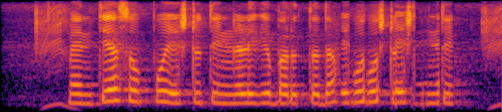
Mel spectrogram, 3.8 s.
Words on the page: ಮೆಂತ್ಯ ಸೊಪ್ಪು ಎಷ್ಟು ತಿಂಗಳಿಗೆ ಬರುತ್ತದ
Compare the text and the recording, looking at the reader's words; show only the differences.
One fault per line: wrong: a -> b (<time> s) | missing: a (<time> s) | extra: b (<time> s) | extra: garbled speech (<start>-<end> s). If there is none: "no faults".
extra: garbled speech (2.5-3.4 s)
